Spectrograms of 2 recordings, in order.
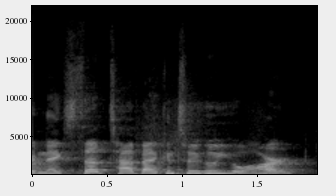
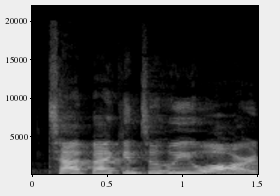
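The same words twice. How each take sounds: First: Said in the usual way. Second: Loud, higher rallying push; rally them to tap back in; pep-talk shout to the viewers; emphatic call. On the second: Real, not acted.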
